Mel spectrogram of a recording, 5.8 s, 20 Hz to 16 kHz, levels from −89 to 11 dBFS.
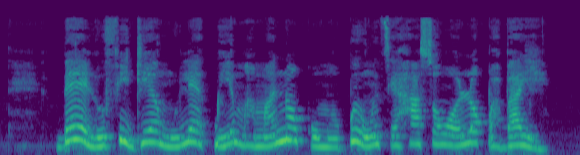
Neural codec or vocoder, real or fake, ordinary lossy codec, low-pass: none; real; MP3, 48 kbps; 10.8 kHz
